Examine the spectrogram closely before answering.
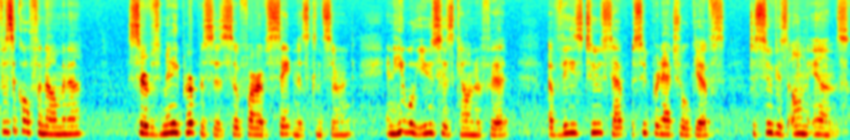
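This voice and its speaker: Somewhat breathy with a dark, mellow tone, a woman speaks with ordinary pitch variation over light background noise. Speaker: reader of a book. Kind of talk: reading aloud. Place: home room. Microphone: webcam.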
